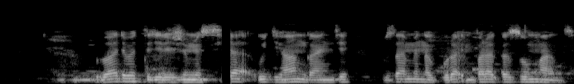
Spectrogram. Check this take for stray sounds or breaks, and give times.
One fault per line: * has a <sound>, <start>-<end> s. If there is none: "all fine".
* has a dropout, 2.2-2.3 s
